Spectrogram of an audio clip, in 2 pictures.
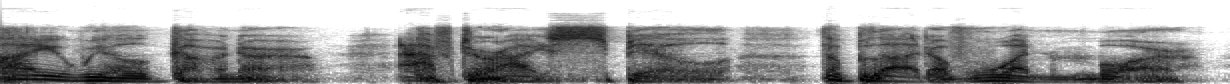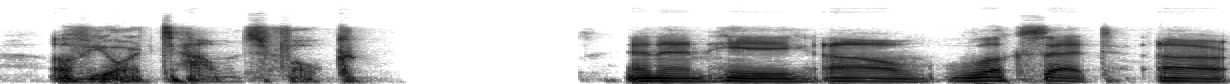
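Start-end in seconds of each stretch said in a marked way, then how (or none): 0.0-7.9 in-character dragon man voice. Narrating a story, the dragon man answers the governor; dragon man's voice. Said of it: "dragon man looks up at the governor and says".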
